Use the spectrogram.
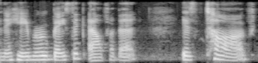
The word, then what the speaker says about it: Tav: for the letter T when there's a dotted there it is a hard sound for T without the dot it's a t h with the dot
